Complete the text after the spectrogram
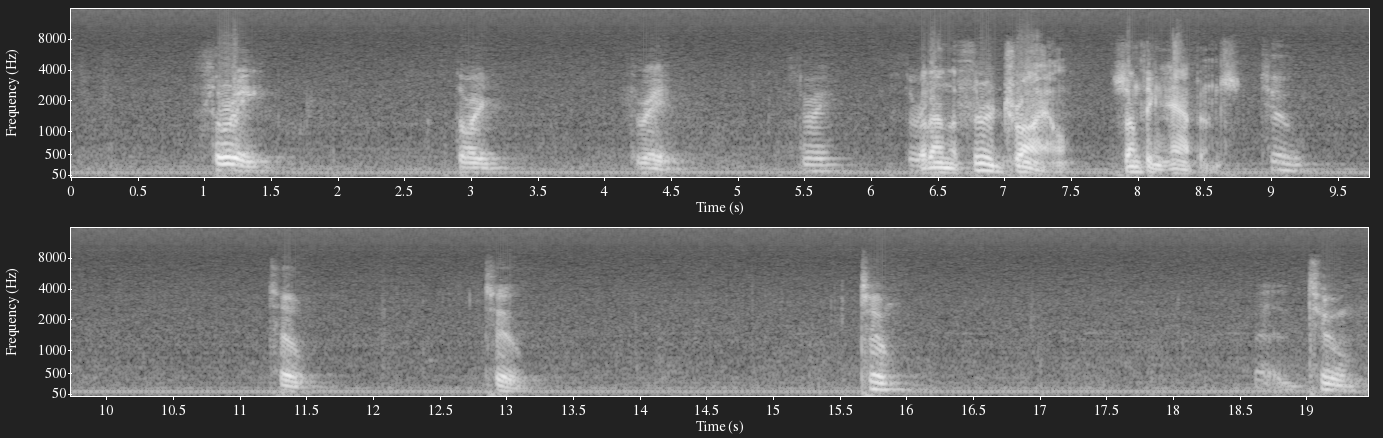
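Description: Young men answer one after another in short, calm words.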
